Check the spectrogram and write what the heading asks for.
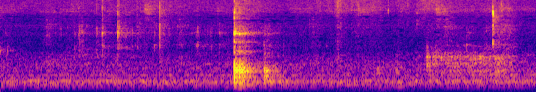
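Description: One sharp clink of tableware against the table a little under two seconds in, followed by a few faint taps and handling sounds over low room noise.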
